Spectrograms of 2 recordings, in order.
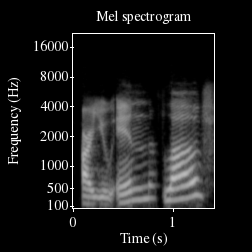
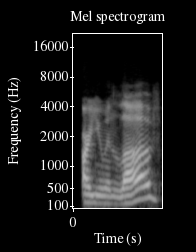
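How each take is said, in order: First: There is a break between 'in' and 'love'. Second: The phrase runs on with no break after 'in'. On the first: It asks whether you are at home. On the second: It asks whether you are in love.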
